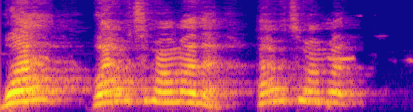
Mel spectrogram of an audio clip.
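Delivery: very high, rapid-fire, worked up, about to explode. Retelling how she reacts when her mother is mentioned: imitating Shaniqua ready to go off. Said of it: "ready to go completely off".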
